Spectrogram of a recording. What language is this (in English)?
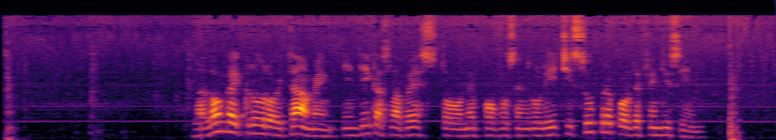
Esperanto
